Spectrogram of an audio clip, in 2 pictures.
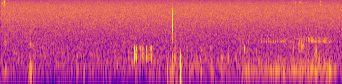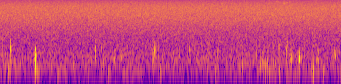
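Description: Quiet scattered gurgles, pops and a brief low growl from the belly over steady background hiss; ordinary bowel sounds after drinking water.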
